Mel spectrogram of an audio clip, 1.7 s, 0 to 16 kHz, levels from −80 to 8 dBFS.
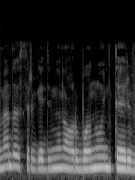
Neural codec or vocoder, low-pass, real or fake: codec, 16 kHz, 8 kbps, FunCodec, trained on LibriTTS, 25 frames a second; 7.2 kHz; fake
